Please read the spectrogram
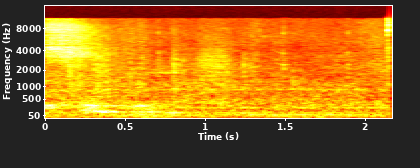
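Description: Quiet room tone with faint, light ticking.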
